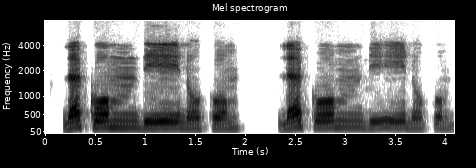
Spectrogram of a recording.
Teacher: Kita dah kurangkan mim untuk idgham mithlan saghir, ba untuk ikhfa syafawi, maka di sini mim mati bertemu salah satu 26 huruf tadi, maka hukumnya izhar syafawi. Kena izhar, kena terang dan nyatakan mim mati di sini.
